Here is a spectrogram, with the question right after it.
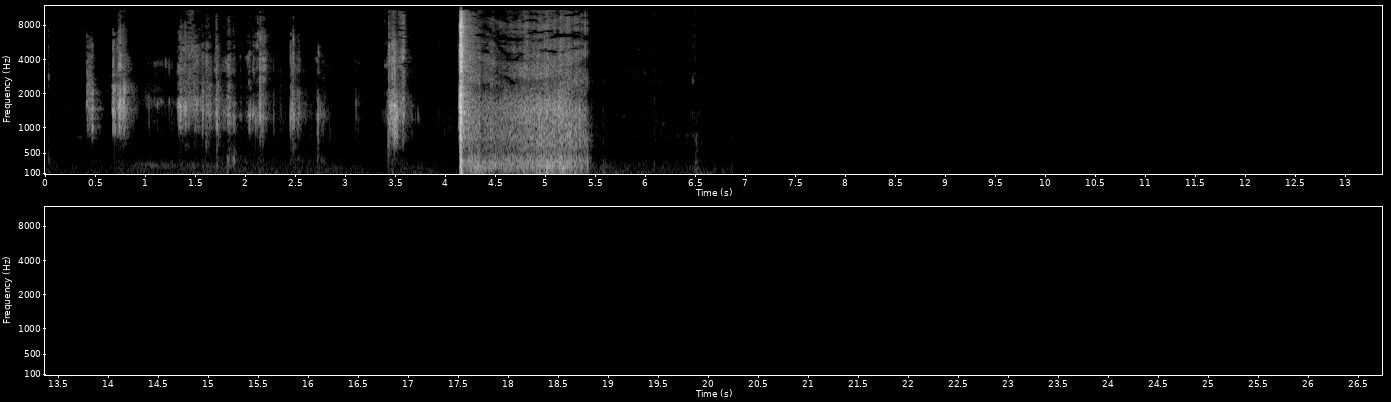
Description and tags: start a fire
